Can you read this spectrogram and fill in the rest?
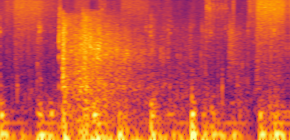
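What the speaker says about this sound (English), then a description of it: "Don't we have antenna cannon set up? Just tell me how to fire it." Cannon firing and exploding in the Overcast Network Minecraft game, a series of heavy booming blasts and rumbling thuds in quick succession, loud and close.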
